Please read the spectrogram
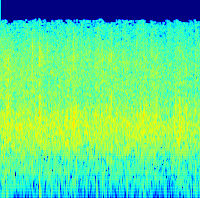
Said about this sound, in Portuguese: Você pode até celebrar por isso, você pode até dar uma salva de palmas, porque Ele vai fazer isso em nome de Jesus.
